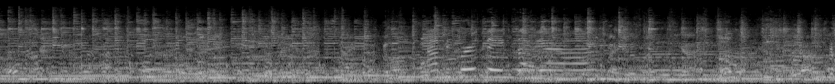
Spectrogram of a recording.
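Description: Acoustic guitar music, plucked, with people's voices underneath.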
